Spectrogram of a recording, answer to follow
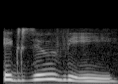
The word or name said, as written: exuviae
